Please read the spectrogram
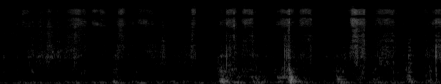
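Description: Magic: The Gathering cards being flipped through by hand: faint, irregular soft slides and ticks of card stock as each card is moved across the stack.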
